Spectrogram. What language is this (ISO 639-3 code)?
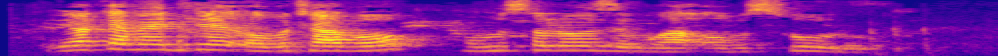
lug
